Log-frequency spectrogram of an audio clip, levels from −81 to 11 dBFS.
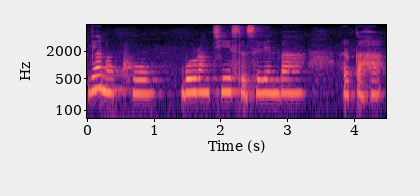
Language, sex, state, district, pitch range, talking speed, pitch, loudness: Garo, female, Meghalaya, West Garo Hills, 235-255 Hz, 65 wpm, 240 Hz, -18 LUFS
